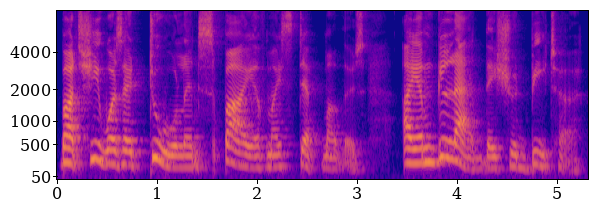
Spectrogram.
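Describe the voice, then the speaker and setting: Lady playing a proud highborn girl in a storybook, haughty, formal, unhurried. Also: expressive, a bit bright. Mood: cool, curt. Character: haughty young noble girl, cool and proud.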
